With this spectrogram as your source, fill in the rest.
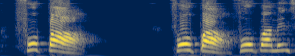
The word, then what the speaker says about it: faux pas: Next is again a French word which is pronounced as faux pas.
